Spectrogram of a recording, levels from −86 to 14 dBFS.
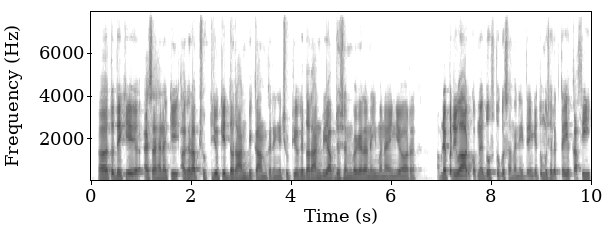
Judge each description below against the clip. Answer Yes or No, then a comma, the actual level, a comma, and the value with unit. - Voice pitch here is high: No, low, 135 Hz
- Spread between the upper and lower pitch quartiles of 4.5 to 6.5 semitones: Yes, wide, 5.4 semitones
